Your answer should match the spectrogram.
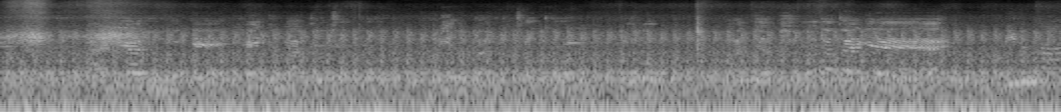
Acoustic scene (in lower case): bus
